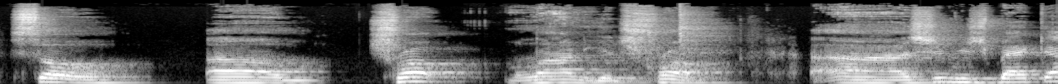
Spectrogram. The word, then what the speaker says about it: Melania: I, I might say that name wrong. Ms. Melania. Melania, Melania. Trump. Right, Melania Trump.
